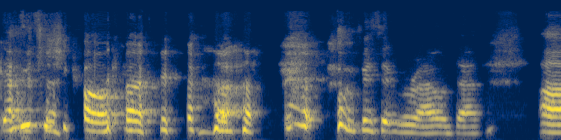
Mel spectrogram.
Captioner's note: laughter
